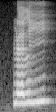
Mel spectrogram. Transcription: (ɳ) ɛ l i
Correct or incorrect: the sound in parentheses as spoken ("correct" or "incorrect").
correct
